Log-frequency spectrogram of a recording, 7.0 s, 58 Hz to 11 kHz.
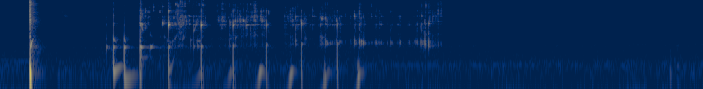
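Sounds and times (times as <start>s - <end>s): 
cap popping off a bottle of farmhouse ale: 1.1s - 3.7s
light golden farmhouse ale poured into a glass: 1.1s - 4.4s.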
